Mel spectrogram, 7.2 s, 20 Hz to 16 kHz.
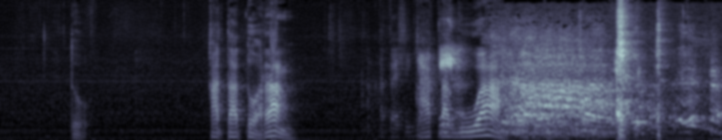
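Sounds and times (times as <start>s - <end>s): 
speech: 0.7s - 1.0s, 2.1s - 3.0s, 4.0s - 6.6s
laughter: 4.3s - 7.2s
person coughing sharply: 6.1s - 7.0s.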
